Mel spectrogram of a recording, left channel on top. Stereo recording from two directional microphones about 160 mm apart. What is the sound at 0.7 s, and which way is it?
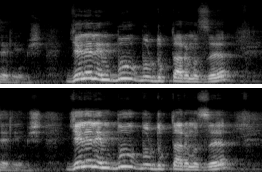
A man's voice, 65° left (ahead or behind).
